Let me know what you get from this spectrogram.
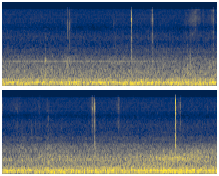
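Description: NJ Transit Arrow III electric multiple-unit train rolling slowly through a rail yard, giving a steady low hum with a few sharp clicks scattered through it.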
